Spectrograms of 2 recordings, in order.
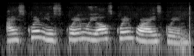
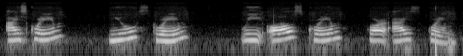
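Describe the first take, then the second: First: It is read fast. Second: It is read slowly.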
